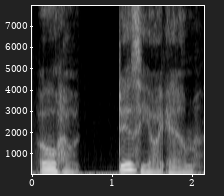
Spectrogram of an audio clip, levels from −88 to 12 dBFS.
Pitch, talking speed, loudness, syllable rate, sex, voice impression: 160 Hz, 140 wpm, -16 LUFS, 4.6 syllables/s, female, very feminine, adult-like, slightly middle-aged, slightly thin, slightly relaxed, slightly weak, slightly dark, soft, clear, fluent, slightly cute, intellectual, slightly refreshing, sincere, slightly calm, elegant, slightly sweet, lively, kind, slightly modest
